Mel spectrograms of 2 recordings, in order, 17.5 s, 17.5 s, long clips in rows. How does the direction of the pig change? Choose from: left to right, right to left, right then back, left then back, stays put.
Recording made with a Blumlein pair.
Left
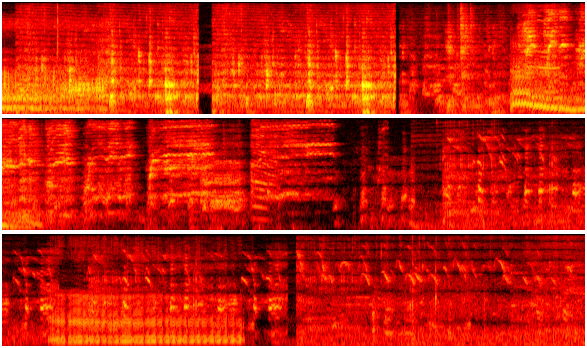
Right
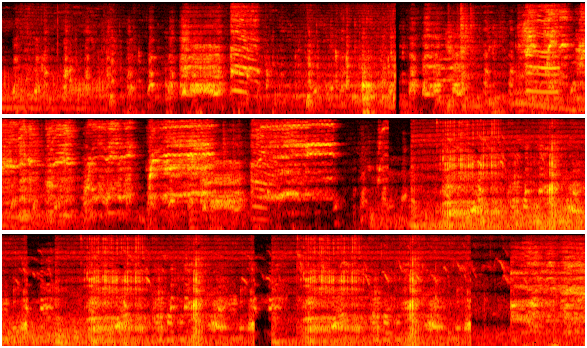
left to right.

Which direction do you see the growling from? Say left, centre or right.
left.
